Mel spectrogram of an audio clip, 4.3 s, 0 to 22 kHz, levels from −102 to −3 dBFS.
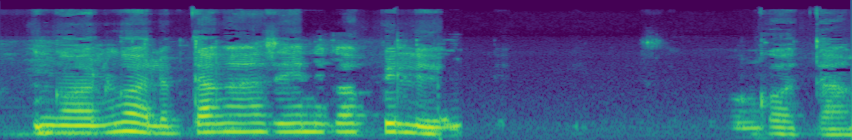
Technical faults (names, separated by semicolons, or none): speech suppressed in double talk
